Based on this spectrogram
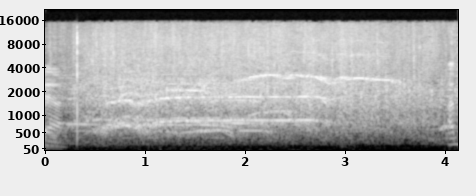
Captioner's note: cheering, whistling, and applause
